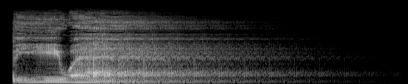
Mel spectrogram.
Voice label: "Beware" Spoken, The word ‘Beware’ spoken in deep haunting voice with added delay.; Exclamations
